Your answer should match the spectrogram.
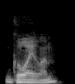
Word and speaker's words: golem: It can also, since this is a Jewish idea, it can mm-hmm. be pronounced goylem, mm-hmm. – Which is, I guess, more in keeping with the Hebrew.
